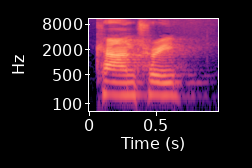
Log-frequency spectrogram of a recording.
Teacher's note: accent tonique sur la première syllabe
